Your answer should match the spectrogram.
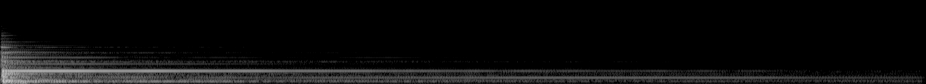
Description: Harm Ped Low, Piano Harmonics

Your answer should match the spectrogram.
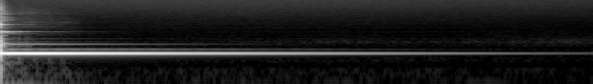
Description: Kenong, Gamelan

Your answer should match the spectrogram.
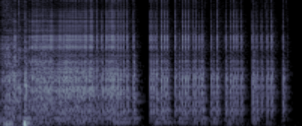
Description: Polystyrene Creak

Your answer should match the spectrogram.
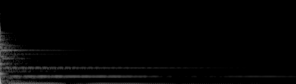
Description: Bicycle Spoke

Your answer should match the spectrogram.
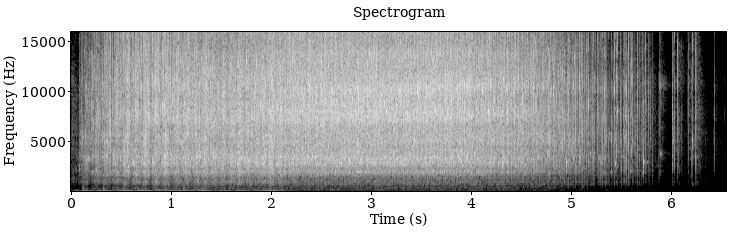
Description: Rain Stick, Percussion Samples

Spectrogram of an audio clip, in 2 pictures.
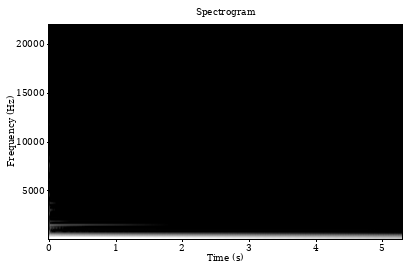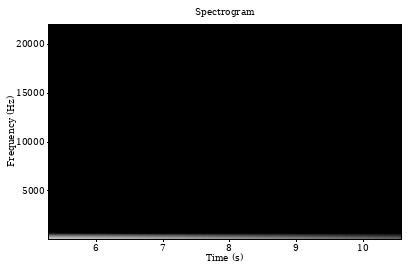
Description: Slenthem, Gamelan

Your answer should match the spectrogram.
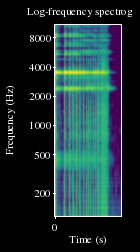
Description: Bottle Struck

